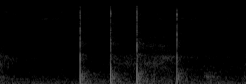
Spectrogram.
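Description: A pen writing on an interactive display board: faint strokes with four short sharp taps in the second half as the letters go down.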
